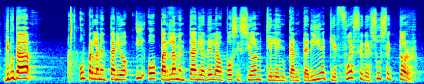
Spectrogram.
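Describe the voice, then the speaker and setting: Speaking with a Chilean accent, a man with a high pitch uses lively intonation at a fairly slow pace. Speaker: radio host. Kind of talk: political interview. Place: studio.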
